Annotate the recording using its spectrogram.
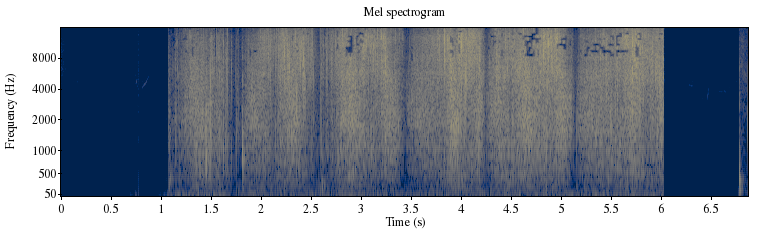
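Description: A paint roller rolls wetly across a wall with a steady swishing.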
